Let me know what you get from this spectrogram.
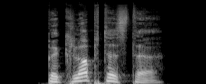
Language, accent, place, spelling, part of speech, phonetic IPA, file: German, Germany, Berlin, bekloppteste, adjective, [bəˈklɔptəstə], De-bekloppteste.ogg
- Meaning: inflection of bekloppt: 1. strong/mixed nominative/accusative feminine singular superlative degree 2. strong nominative/accusative plural superlative degree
